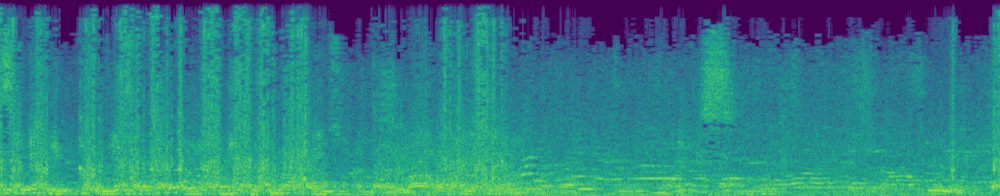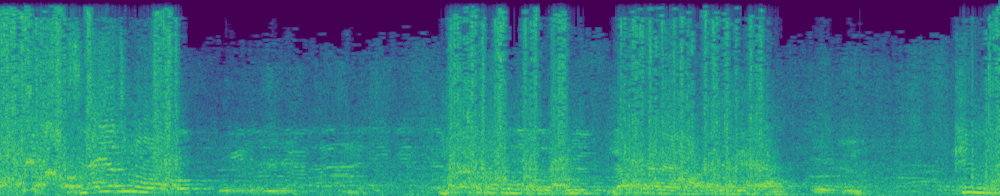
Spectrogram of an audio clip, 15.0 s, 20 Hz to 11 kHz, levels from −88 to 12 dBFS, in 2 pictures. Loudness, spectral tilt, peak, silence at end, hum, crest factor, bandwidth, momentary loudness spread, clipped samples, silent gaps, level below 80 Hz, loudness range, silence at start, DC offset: -7 LUFS; -4 dB/octave; 0 dBFS; 0 s; none; 6 dB; 11 kHz; 9 LU; 2%; none; -26 dBFS; 3 LU; 0 s; under 0.1%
